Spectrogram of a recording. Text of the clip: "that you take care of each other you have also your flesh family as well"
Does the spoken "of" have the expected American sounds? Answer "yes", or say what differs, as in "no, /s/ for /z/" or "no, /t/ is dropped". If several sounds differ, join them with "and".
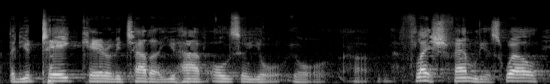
yes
